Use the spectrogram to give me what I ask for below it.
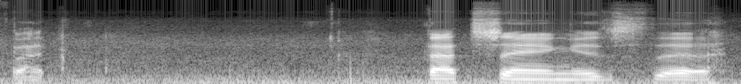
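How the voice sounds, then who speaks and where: A man's voice: fairly low pitch, flat delivery, very slow. A man talking reflectively to camera in an earnest, confessional way, as a running vlogger. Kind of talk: reflective vlog talk to camera. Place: outdoors on a campus. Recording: clear outdoor traffic and ambient noise.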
